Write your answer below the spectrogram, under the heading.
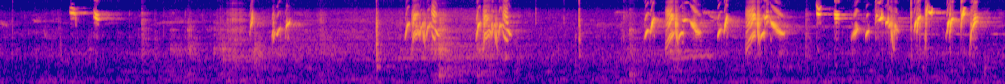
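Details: A baby captive-bred European goldfinch gives scattered thin chirps that build into denser, repeated twittering bursts toward the end.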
